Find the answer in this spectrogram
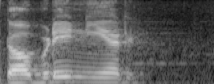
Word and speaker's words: Dobereiner: DOBEREINEINR, डॉब्रेनियर। DOBEREINER, ठीक है। डॉब्रेनियर ऐसे प्रोनाउंस होता है।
